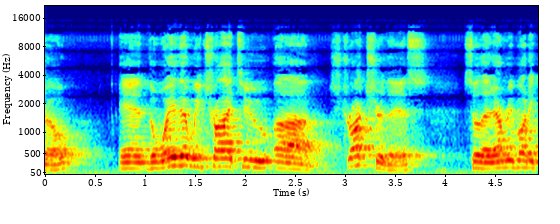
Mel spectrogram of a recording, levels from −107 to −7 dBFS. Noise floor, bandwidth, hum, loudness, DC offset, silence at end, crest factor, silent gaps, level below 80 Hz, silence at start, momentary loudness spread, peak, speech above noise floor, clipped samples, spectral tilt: -39 dBFS; 11.5 kHz; none; -20 LUFS; under 0.1%; 0 s; 18 dB; none; -58 dBFS; 0 s; 15 LU; -4 dBFS; 20 dB; under 0.1%; -5.5 dB/octave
